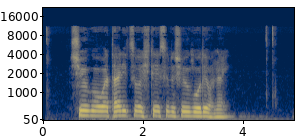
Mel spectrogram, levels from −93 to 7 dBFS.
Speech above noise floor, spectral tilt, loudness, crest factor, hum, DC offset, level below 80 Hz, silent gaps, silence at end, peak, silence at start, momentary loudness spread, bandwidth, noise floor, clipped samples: 36 dB; -5.5 dB/octave; -20 LUFS; 16 dB; none; under 0.1%; -50 dBFS; none; 0.45 s; -6 dBFS; 0.55 s; 20 LU; 11.5 kHz; -54 dBFS; under 0.1%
